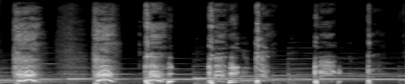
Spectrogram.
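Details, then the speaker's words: Simulated cough in an advertisement: about nine short, acted cough bursts in four seconds over steady background music, from a person said to have a cold or flu. "honey you sound horrible i feel terrible and i can't stop coughing and sneezing"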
